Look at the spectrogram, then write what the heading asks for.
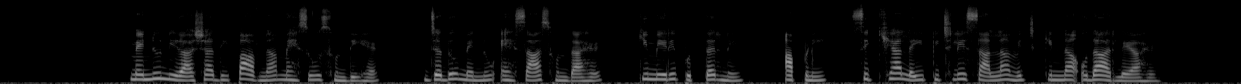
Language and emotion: Punjabi, sad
